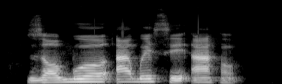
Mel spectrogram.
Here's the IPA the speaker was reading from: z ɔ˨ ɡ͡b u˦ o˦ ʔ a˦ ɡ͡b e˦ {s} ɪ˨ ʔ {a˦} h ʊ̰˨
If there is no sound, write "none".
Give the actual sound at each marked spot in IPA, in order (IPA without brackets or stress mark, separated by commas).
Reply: s, a˦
